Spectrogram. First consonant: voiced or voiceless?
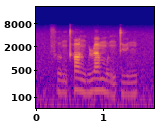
voiceless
